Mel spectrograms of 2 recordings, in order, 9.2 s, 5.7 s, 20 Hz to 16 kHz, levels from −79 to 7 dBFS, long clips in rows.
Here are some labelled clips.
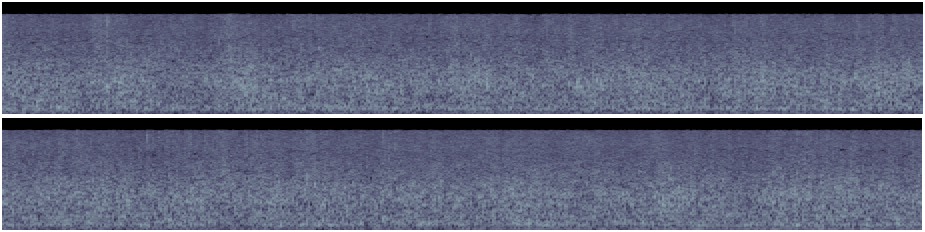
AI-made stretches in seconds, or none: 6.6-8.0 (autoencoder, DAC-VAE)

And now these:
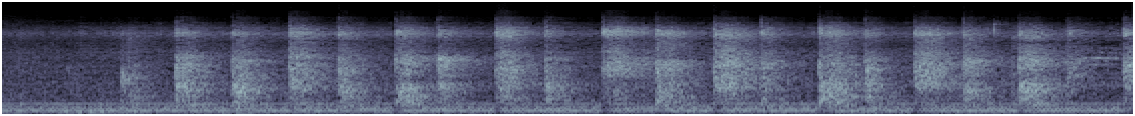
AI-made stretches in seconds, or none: 0.9-2.0 (vocoder, BigVGAN v2); 3.2-4.4

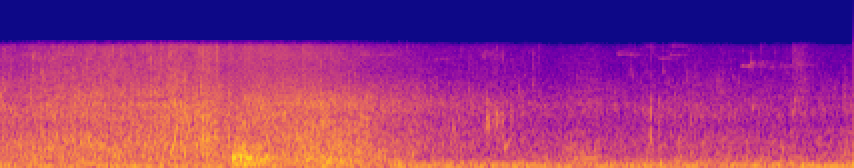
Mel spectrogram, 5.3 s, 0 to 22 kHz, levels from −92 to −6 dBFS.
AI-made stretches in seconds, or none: 1.3-2.0 (codec, DAC)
